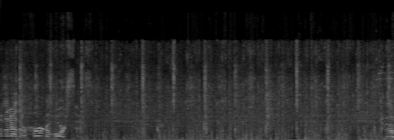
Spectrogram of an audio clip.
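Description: Horse hooves in the Red Dead Redemption video game clop steadily in a fast rhythm over a continuous low rumble, while voices talk on top throughout.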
